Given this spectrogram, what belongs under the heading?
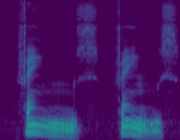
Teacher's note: Use a long A plus the nasal sound and a soft G.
